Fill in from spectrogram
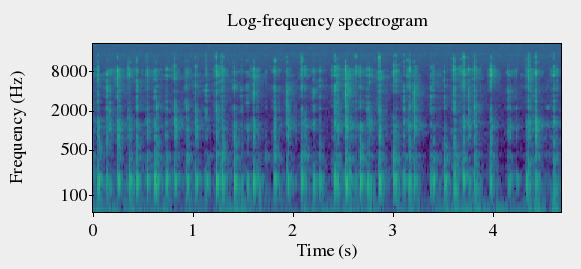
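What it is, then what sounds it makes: Leather covering on a barrel chest. The leather covering of a barrel chest is tapped rapidly and steadily with many light taps. Each one gives a short, dull, low thud with almost no ring. The result is a soft, muffled patter with a low hum-like body and no bright edge.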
